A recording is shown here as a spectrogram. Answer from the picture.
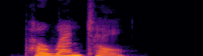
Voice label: "parental", English, voice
